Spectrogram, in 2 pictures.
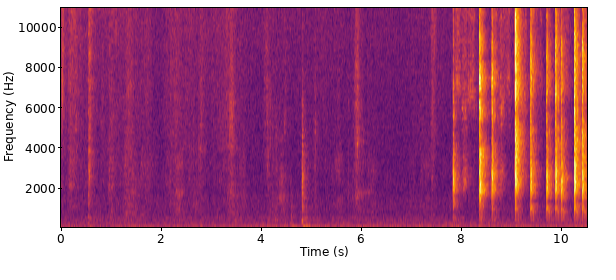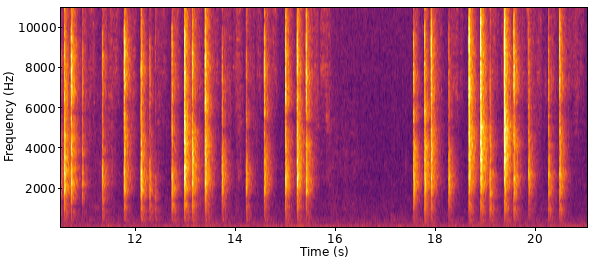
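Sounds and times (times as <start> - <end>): chalk tapping and scratching: 7.8 - 16.0, 17.6 - 21.0.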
